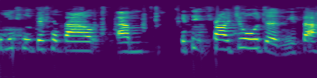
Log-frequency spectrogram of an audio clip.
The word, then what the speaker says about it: Frajorden: So the J is it's a little bit silent. It's called Frajorden. Frajorden, okay. It comes in from Scandinavian. It's a Danish Norwegian word.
